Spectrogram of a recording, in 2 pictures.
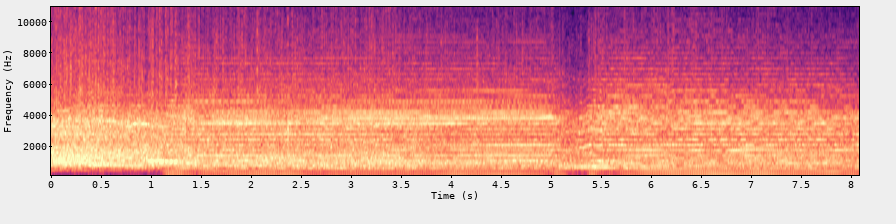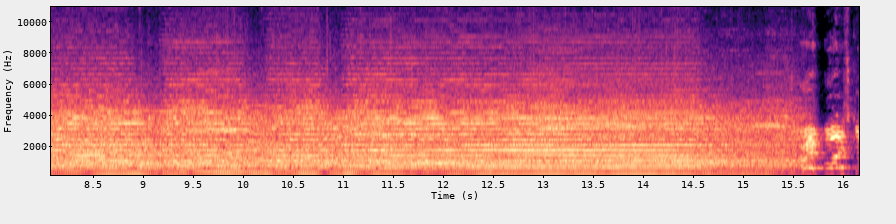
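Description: Arena goal horn blaring over a cheering crowd. It comes in about a second in as one long, steady two-note blast and stops shortly before the end.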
